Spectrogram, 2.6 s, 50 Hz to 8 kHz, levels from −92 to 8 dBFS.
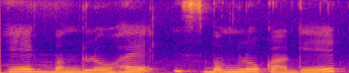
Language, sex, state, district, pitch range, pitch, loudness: Hindi, female, Himachal Pradesh, Shimla, 205-250 Hz, 225 Hz, -18 LUFS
